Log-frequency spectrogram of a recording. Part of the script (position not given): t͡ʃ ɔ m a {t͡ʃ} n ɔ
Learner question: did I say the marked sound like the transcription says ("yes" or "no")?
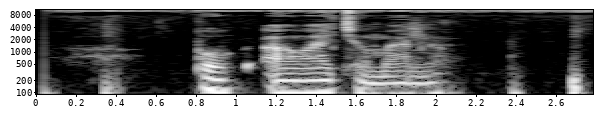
no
